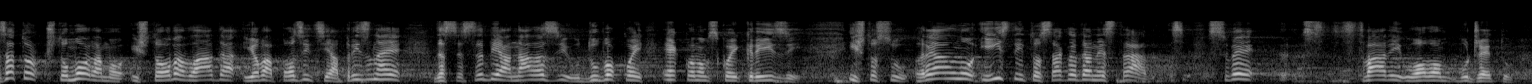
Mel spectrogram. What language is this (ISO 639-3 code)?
srp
